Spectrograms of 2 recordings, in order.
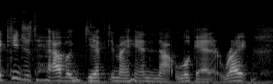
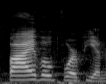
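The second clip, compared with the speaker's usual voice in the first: "Five oh four P M" said much louder, each number hit hard; exasperated repeat; 3 semitones higher, 11 dB louder than usual. Real, not acted. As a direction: belt out the time in disbelief. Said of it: "repeating the time louder".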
